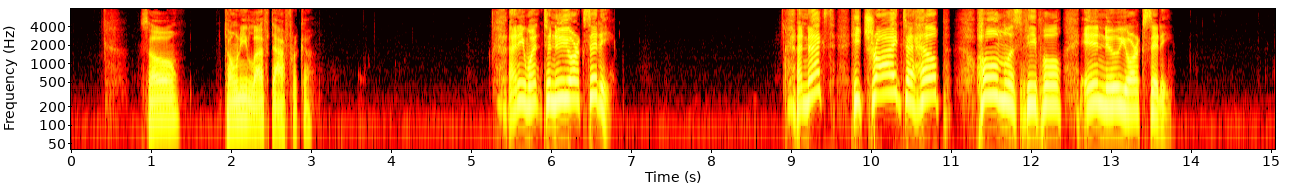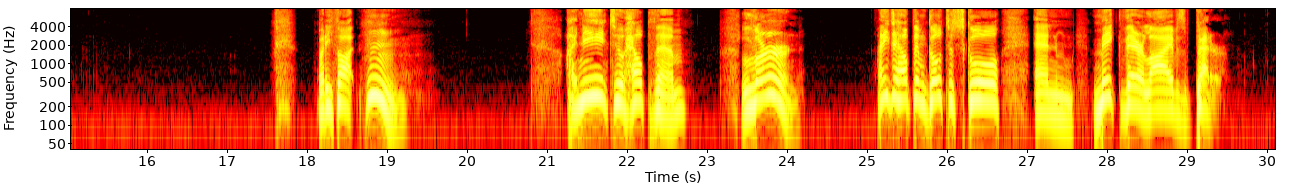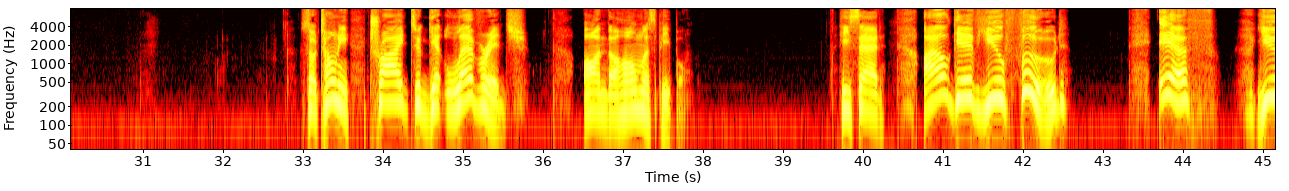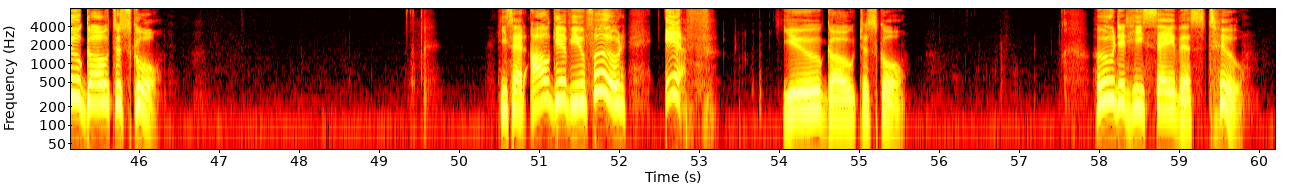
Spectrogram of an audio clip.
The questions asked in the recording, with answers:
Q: Who did he say this to?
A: He said it to homeless people in New York City.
